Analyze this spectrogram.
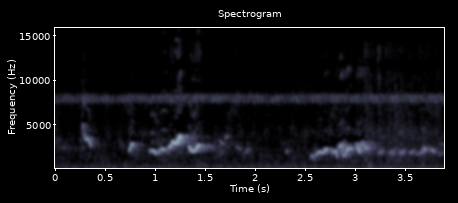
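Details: A trapping decoy red-whiskered bulbul gives a falling note, then swooping warbled whistles and a trailing series of quick repeated chips, with light background rustle and a faint steady high whine.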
